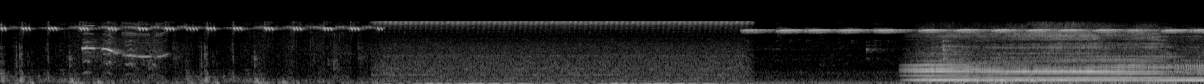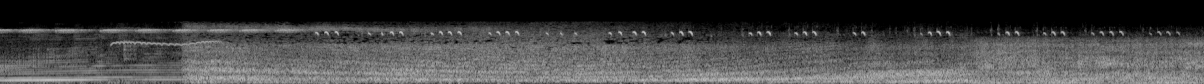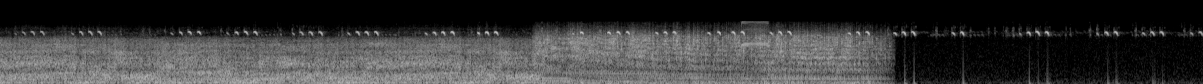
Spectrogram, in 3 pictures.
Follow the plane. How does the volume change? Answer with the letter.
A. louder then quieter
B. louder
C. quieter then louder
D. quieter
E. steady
E.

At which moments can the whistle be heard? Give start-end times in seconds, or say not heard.
0.8-1.7, 13.1-14.1, 31.4-31.9.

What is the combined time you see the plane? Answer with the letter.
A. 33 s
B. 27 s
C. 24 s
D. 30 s
C.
